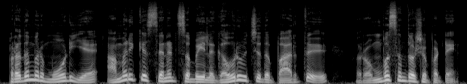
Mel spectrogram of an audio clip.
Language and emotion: Tamil, happy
